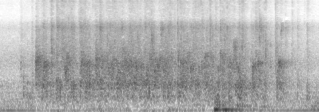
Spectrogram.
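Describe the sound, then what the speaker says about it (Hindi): Audience clapping at a public school gathering: a dense, steady burst of applause that stays loud and continuous from start to finish, with no clear talk over it. "ताली कैसे बजाते हैं?"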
